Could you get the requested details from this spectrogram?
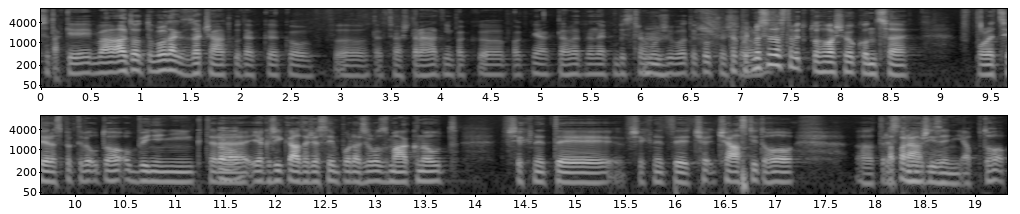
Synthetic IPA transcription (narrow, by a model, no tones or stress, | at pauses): sɛt̪akɪbaːlʔalɛt̪ot̪obɪlot̪aɡzɛzat͡ʃaːt̪kut̪akjako | t̪akt̪rɛbaʃt̪ɾ̩naːt͡sɲipakpakɲaak̚t̪ɛnɦlɛt̪ɛnjakobɪst̪ɾaɦboʒɪvot̪jakopr̥ɛʃakɛpolcmɛsɛzast̪avɪt̪u̥t̪oɦovaʃɛɦo̞ko̞nt͡sɛ | fpo̞lɪt͡sɪjɪɾɛspɛk̚t̪ɪvɛʔut̪oɦoʔobvɪɲɛɲiːkt̪ɛɾɛːjaɡriːkaːt̪ɛɡʒɛsɛjɪmpo̞darɪlozmaːkno̞wt̪ | fʃɛxnɪt̪ɪfʃɛxnɪt̪ɪt͡ʃɛt͡ʃaːscɪt̪o̞ɦo | t̪ɾɛst̪iːaɦoɾiːzɛɲiːʔat̪oɦo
